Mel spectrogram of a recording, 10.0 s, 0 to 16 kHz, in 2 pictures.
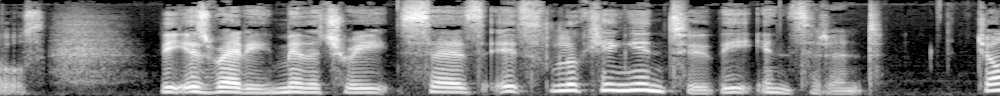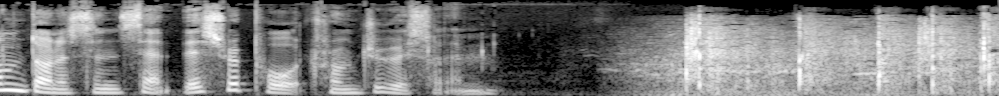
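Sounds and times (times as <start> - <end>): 
speech: 0.0 - 7.6
gunfire in a Palestinian village in the West Bank: 8.2 - 9.9.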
